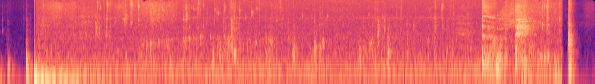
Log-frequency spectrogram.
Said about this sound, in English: And that is how you end a podcast with a nice beer big... Big beer chug. Now, you probably not, you didn't hear much there, but we all just pounded a beer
